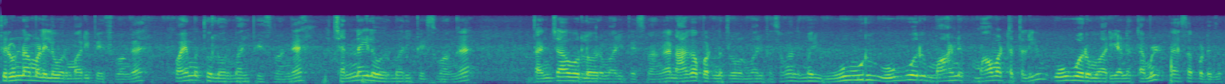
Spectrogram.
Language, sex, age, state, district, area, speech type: Tamil, male, 18-30, Tamil Nadu, Tiruvannamalai, urban, spontaneous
